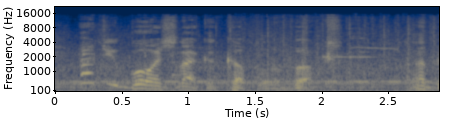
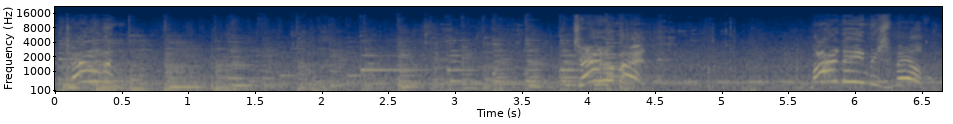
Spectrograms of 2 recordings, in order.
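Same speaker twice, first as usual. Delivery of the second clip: high showman's call to the room; 8 semitones higher, 6 dB quieter than usual. Acted. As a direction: hail the whole bar at once. Showman calls a bar crowd.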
